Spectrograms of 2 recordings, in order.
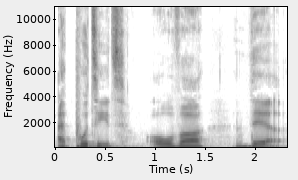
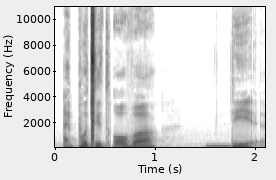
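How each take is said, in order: First: The last word starts with a 'th' sound. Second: The last word starts with a 'd' sound. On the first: The speaker calls it right. "It's I put it over there" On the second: The speaker calls it wrong. "So you can't say I put it over dear"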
